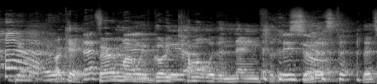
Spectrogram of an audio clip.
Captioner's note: laughter; laughter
